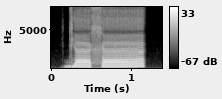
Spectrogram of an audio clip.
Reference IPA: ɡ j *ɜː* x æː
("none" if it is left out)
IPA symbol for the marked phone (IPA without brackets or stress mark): æː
